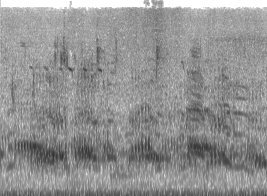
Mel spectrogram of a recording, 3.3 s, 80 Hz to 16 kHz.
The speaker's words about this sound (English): These huge birds, with up to 7-foot wingspans, make an unforgettable sound. Perhaps you've heard it echoing down the sky as a V of cranes passes so high overhead that they're barely visible.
